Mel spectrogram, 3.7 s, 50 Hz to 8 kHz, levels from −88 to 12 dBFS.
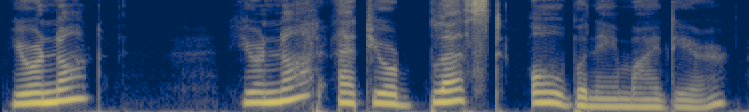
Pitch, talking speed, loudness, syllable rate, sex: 210 Hz, 145 wpm, -16 LUFS, 5.1 syllables/s, female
